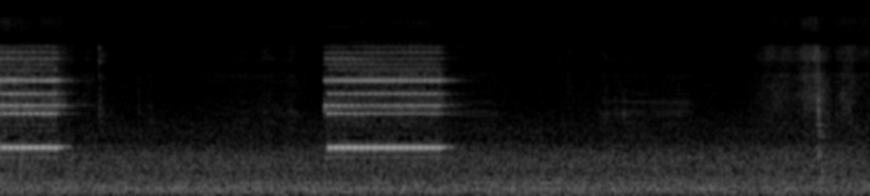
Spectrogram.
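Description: A mobile phone rings in two bursts of a bright electronic ringtone, each lasting about a second, separated by a quiet pause in a lecture room, clear and fairly close with no one speaking.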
